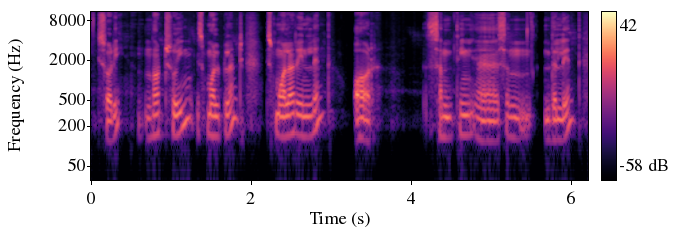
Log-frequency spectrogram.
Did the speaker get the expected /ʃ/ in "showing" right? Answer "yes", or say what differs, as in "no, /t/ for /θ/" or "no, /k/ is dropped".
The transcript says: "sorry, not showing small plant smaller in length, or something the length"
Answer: no, /s/ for /ʃ/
